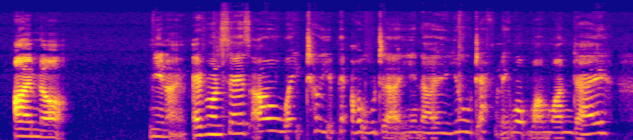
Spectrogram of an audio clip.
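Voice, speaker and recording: A woman talks at a fairly quick pace in a bright, sharp tone, her medium pitch making very wide swings while her loudness varies a lot. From Essex, England. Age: 20s. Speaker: YouTuber. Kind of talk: casual vlog chat.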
